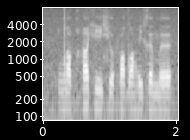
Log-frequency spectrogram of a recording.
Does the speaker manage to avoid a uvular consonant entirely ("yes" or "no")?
no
